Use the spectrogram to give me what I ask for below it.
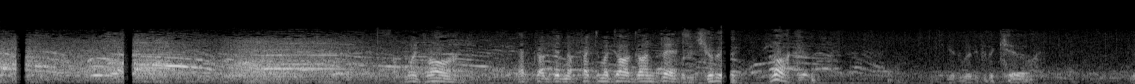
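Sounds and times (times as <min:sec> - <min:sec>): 
large enthusiastic crowd screaming and roaring: 0:00.0 - 0:06.8
speech: 0:04.2 - 0:08.3, 0:10.1 - 0:10.6.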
